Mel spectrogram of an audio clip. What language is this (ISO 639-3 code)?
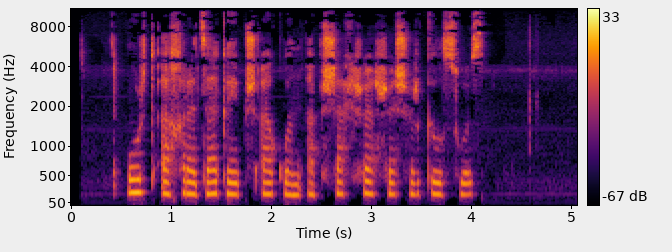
abk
